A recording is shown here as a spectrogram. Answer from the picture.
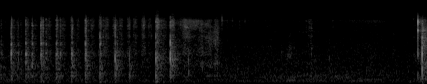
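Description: Clear embossing powder pattering off bent cardstock back into its jar as the card is tapped: a quick run of light ticks that stops a little over two seconds in.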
